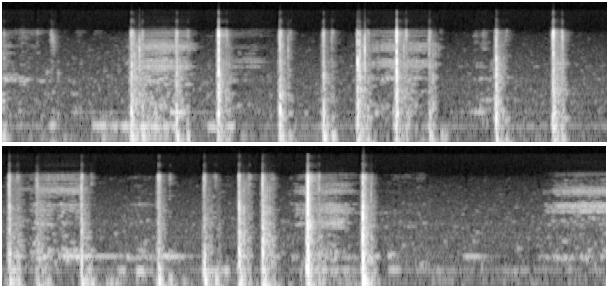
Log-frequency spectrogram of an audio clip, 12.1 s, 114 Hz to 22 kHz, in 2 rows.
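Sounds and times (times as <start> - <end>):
computer keyboard typing: 1.2 - 9.8.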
